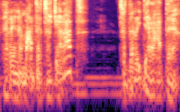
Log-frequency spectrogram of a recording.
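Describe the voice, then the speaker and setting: A man's voice: wildly swooping pitch, pushed and bright, exaggerated voice. A man voicing a fussy, demanding floating skull who directs a play, bossy and theatrical. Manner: bossy, theatrical, shrill outbursts.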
